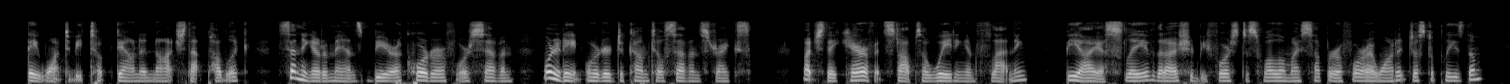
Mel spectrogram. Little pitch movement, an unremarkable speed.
No: narrow, 2.2 semitones; fast, 235 wpm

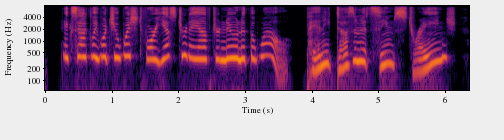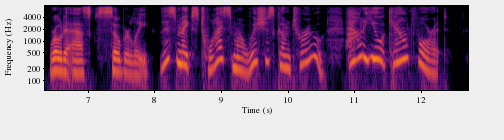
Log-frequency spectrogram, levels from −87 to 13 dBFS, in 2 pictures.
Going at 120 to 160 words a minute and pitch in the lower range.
No: average, 150 wpm; very high, 315 Hz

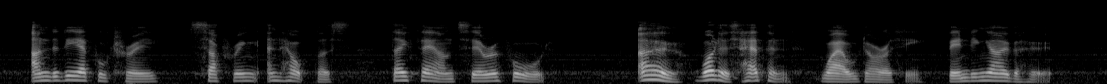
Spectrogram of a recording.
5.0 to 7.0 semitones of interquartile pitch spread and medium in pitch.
Yes: wide, 5.5 semitones; medium, 165 Hz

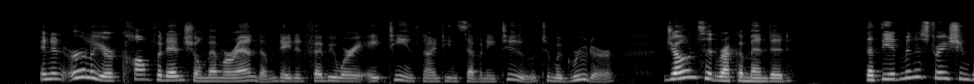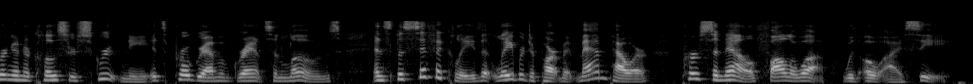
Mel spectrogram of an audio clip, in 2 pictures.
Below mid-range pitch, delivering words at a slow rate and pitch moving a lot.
No: medium, 175 Hz; slow, 120 wpm; wide, 7.3 semitones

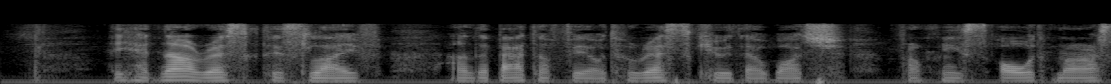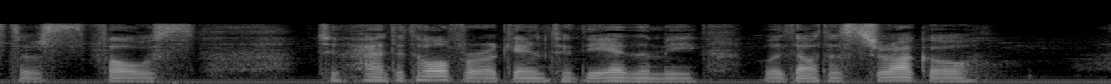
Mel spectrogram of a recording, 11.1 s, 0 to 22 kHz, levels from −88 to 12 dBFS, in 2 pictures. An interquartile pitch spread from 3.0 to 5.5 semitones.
No: narrow, 2.4 semitones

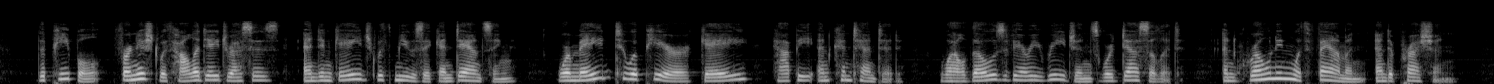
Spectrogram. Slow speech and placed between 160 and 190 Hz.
Yes: slow, 130 wpm; medium, 185 Hz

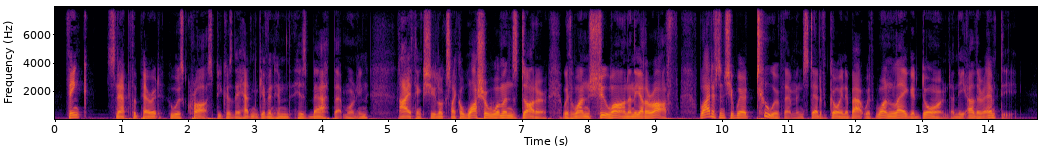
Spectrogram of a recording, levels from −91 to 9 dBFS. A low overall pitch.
Yes: low, 100 Hz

